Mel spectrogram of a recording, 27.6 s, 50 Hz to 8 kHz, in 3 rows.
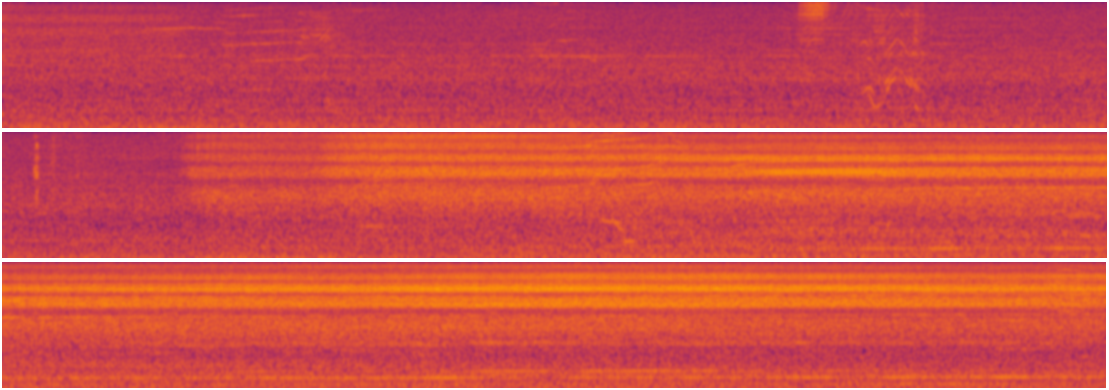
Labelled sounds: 1.2	2.8	killer whale, southern resident, 1.9 to 6.7 kHz
4.5	4.9	killer whale, southern resident, 1.9 to 3.2 kHz
15.2	17.3	killer whale, southern resident, 2.0 to 4.9 kHz

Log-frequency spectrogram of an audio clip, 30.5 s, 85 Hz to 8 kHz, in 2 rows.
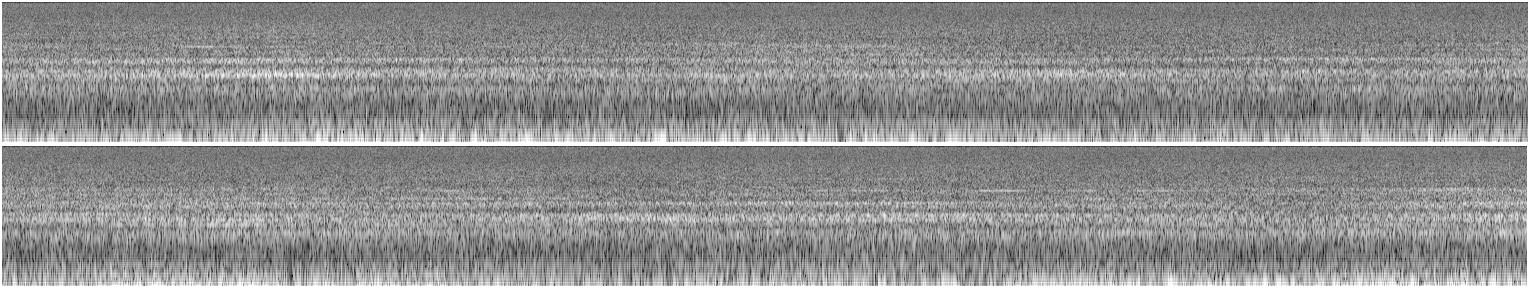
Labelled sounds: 1.8	2.1	vessel noise, 1.8 to 1.9 kHz

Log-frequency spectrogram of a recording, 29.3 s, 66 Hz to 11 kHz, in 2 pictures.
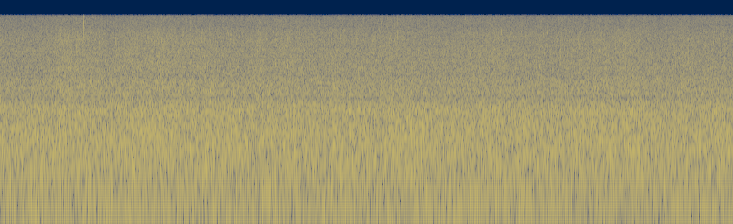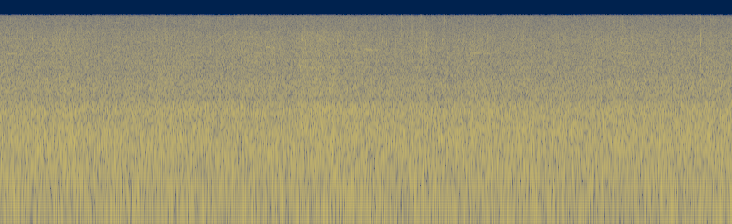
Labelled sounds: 27.0	27.3	Pacific white-sided dolphin, 3.2 to 4.7 kHz

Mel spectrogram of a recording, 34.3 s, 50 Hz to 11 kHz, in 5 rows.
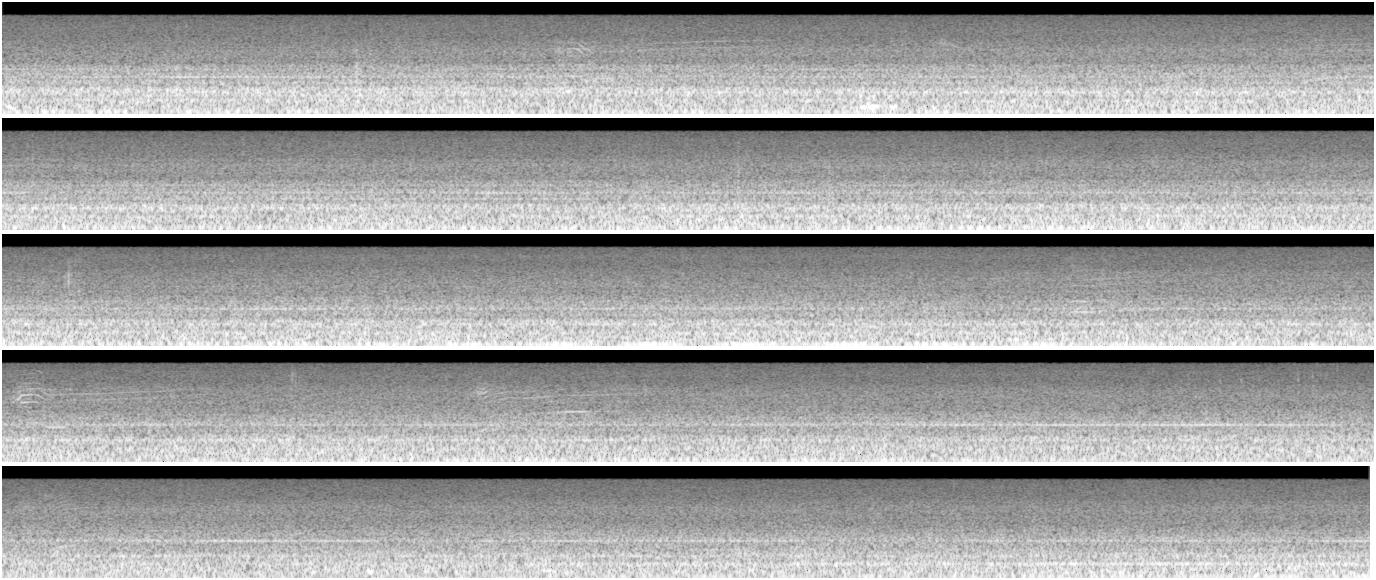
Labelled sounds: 20.5	21.3	killer whale, 1.1 to 5.9 kHz
22.8	23.7	killer whale, 1.8 to 4.5 kHz

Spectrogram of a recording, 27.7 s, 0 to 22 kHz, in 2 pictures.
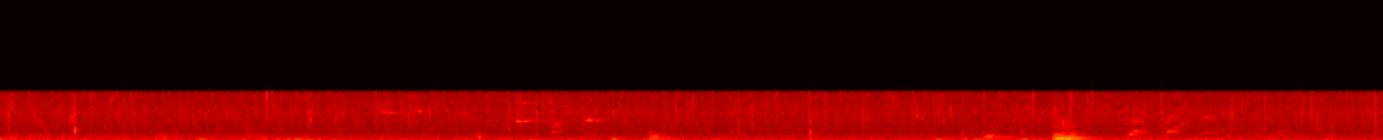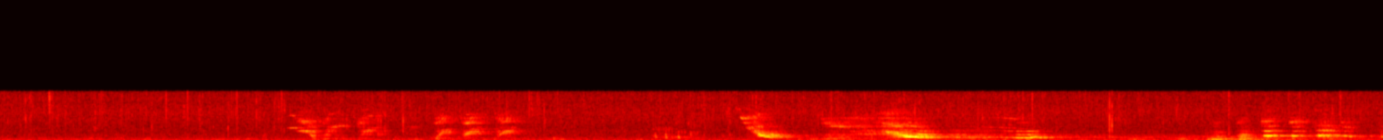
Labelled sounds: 3.8	4.0	humpback whale, 4.2 to 4.7 kHz
5.1	5.4	humpback whale, 2.8 to 6.0 kHz
16.8	17.4	humpback whale, 0.78 to 3.2 kHz
18.2	18.8	humpback whale, 0.84 to 3.1 kHz
21.3	24.3	humpback whale, 0.78 to 3.6 kHz
25.9	26.1	humpback whale, 1.2 to 1.4 kHz
26.4	27.3	humpback whale, 0.78 to 3.3 kHz

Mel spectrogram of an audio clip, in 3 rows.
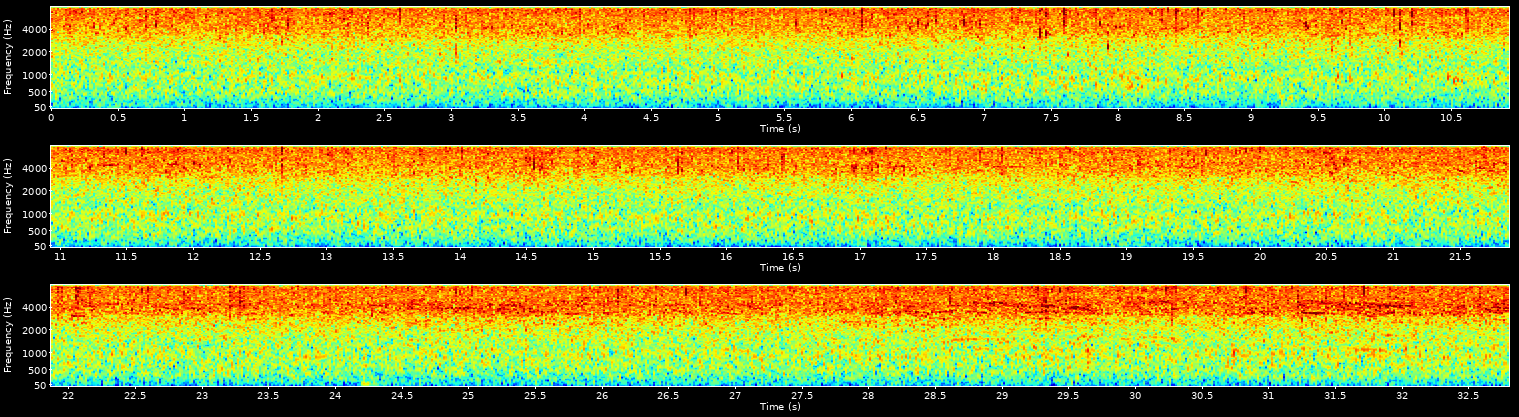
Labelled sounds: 24.8	25.4	Pacific white-sided dolphin, 3.8 to 4.3 kHz
30.0	30.3	Pacific white-sided dolphin, 1.5 to 1.6 kHz
31.6	31.9	Pacific white-sided dolphin, 1.0 to 1.1 kHz

